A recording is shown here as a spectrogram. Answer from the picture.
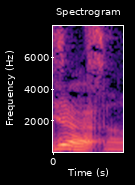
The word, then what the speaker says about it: Epsom: Their white powder granules or crystals often resemble Epsom. Is that how you say it? Epsom salts? – Epsom salts.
